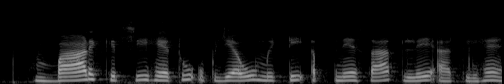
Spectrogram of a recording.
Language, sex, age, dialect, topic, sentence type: Hindi, female, 46-50, Garhwali, agriculture, statement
